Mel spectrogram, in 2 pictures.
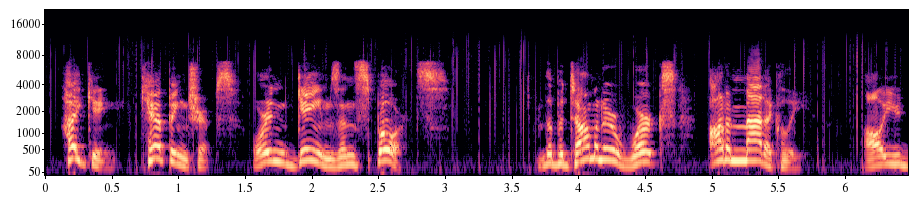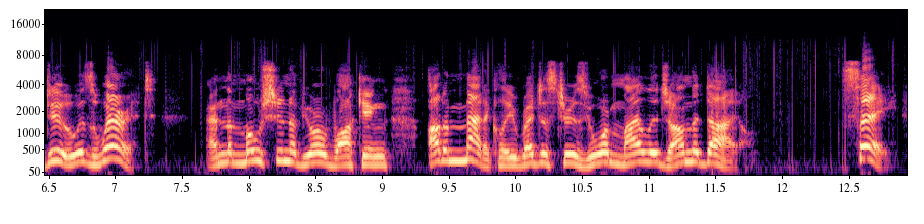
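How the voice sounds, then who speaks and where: High-pitched 1950s radio pitchman, acted by a man. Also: a bit bright. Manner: enthusiastic, emphatic, clearly enunciated. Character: eager 1950s children's radio pitchman announcer. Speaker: radio announcer. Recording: dull, lo-fi radio sound.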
